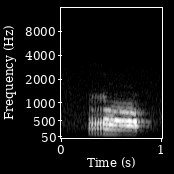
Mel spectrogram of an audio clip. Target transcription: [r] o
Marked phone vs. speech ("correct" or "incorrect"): correct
